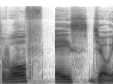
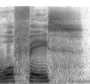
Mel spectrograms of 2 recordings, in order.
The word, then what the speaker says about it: Wolfacejoeyy: yeah wolf ace joke yes wolf ace joey not wolf face not wolf joey if you can't pronounce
